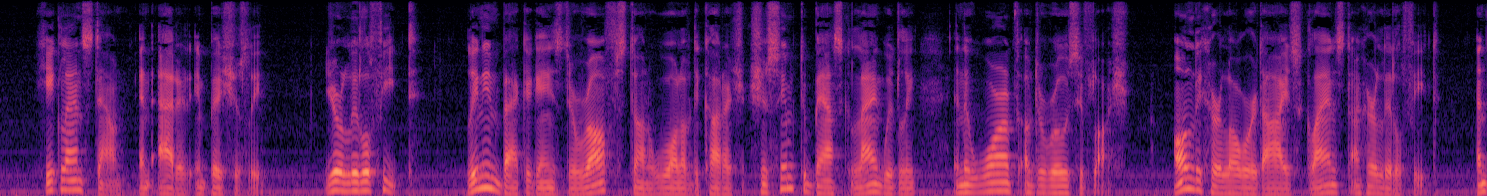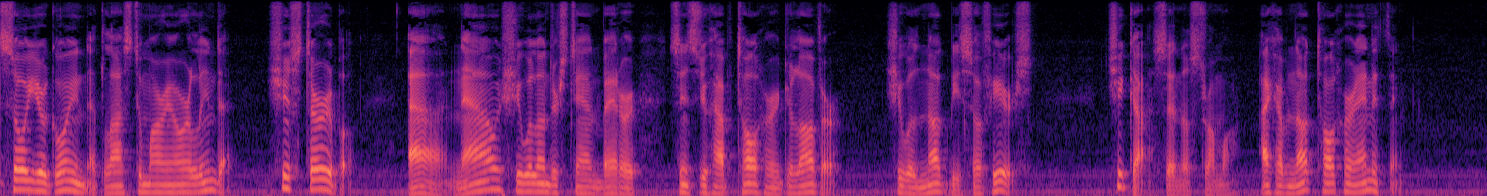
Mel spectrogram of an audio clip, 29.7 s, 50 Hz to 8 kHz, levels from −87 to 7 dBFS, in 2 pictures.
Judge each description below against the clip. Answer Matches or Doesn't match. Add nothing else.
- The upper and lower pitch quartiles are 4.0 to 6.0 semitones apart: Matches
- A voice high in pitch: Doesn't match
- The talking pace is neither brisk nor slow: Matches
